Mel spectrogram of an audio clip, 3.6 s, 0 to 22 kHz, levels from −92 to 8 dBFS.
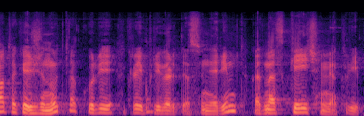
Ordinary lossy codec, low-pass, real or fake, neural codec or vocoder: AAC, 64 kbps; 14.4 kHz; fake; vocoder, 44.1 kHz, 128 mel bands every 256 samples, BigVGAN v2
